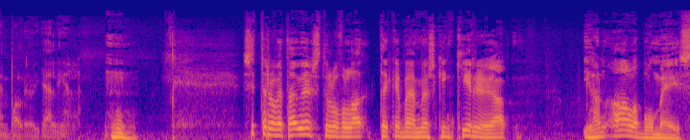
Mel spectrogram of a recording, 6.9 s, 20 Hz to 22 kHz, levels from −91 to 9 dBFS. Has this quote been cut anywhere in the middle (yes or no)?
no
